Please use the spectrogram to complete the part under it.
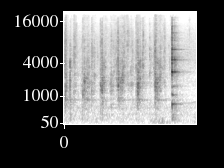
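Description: Chicken being stirred with harissa paste and tandoori masala in a pan, a spoon scraping and clicking in a steady back-and-forth rhythm, close and moderately loud, ending on a sharp metallic tap, without talk.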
